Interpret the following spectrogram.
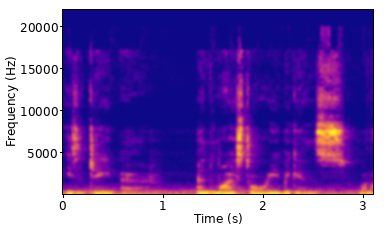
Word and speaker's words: Jane Eyre: And it is, by the way, Jane Eyre and not Jane Eyre, as I mispronounced the title last time.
